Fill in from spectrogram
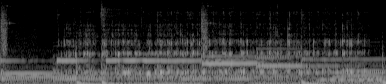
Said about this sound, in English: My voice wavered. Gotta drink my water.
